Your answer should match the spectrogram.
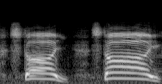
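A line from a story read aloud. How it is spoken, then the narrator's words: Shout. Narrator (Russian): крикнул Никола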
